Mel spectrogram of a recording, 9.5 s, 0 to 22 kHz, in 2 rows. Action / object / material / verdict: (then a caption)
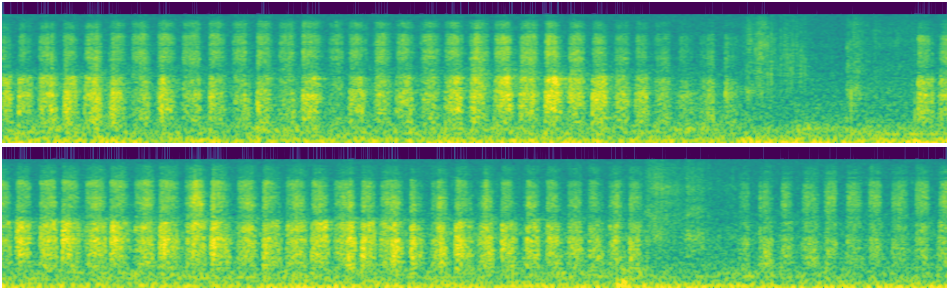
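scrape / flocked velvet poster sheet with marker tip / velvet flocking / none. A blue marker tip is scrubbed in short strokes over a flocked-velvet peacock art poster sheet lying flat. The result is a steady, fast, bright scratchy rubbing with brief pauses near 4 and 8 seconds, and the sheet does not change.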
